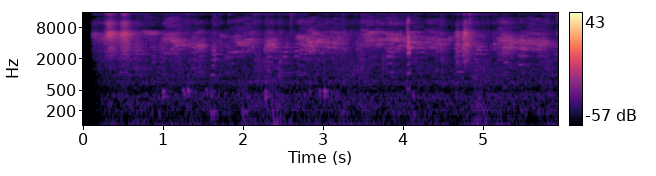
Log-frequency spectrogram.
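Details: Adult Isabel-mutation zebra finch pair, over seven months old and ready for breeding: high, buzzy, nasal chirps in quick, uneven bursts over a low hum.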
